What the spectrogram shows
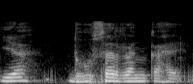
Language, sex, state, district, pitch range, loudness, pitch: Hindi, male, Jharkhand, Ranchi, 140-165 Hz, -18 LUFS, 150 Hz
